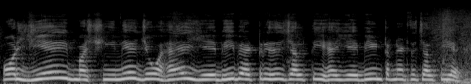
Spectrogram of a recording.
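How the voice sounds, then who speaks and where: A woman's voice: on the high side, fairly even intonation, measured pace, warm tone. A woman presenting TV news in a live demonstration style, explaining step by step with emphatic repetition.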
